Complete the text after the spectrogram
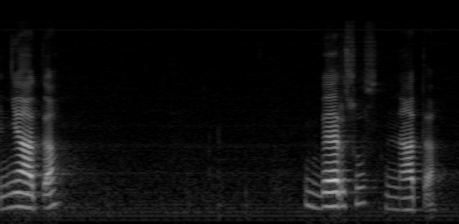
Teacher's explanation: La nasal palatal es ña, ¿no? Se representa con la letra ñ. Y la nasal alveolar es na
